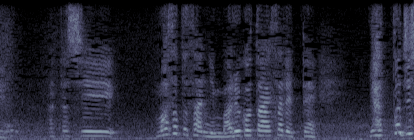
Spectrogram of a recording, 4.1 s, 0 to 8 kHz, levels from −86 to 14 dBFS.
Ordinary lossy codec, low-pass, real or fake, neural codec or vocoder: none; none; real; none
